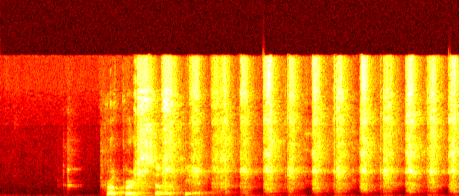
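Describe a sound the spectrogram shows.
A knife blade scrapes rapidly back and forth on a sharpening stone.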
